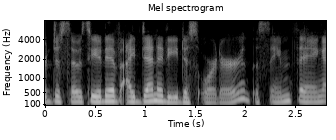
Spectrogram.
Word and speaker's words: dissociative: Tell me about disassociative. Did I say it right? – Or sort of dissociative. I think you might have added a syllable, but I liked it.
